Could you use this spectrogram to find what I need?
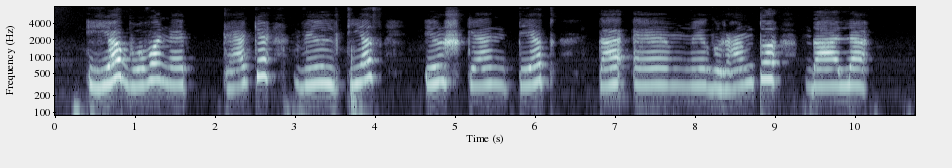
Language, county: Lithuanian, Telšiai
